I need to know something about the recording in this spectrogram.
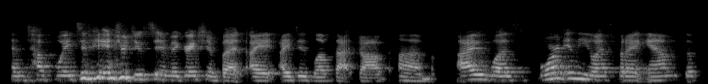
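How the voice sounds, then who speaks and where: Young woman lawyer introducing herself, kinda muffled, echoey room with faint hiss. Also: medium pitch. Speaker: associate immigration attorney. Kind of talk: self-introduction on a webinar. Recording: dull, echoey, faint noise.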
